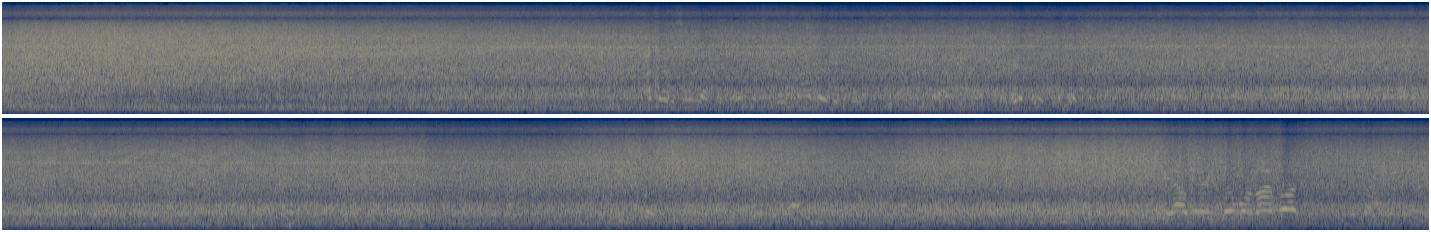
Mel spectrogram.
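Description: Homemade swamp buggy running steadily as it drives along a trail flooded with shallow water, a continuous loud engine and road noise without breaks.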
